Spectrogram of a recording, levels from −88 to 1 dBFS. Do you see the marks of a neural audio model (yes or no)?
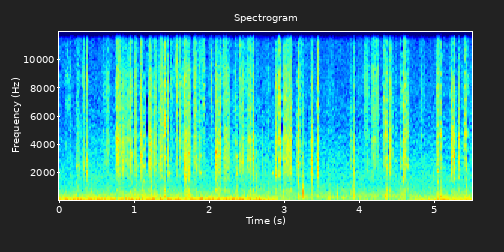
no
